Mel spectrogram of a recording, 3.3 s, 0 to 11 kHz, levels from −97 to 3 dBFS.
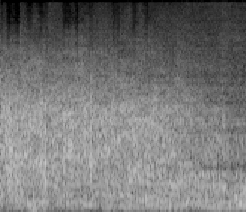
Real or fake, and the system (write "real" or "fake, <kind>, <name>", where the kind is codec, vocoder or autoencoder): fake, codec, SNAC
